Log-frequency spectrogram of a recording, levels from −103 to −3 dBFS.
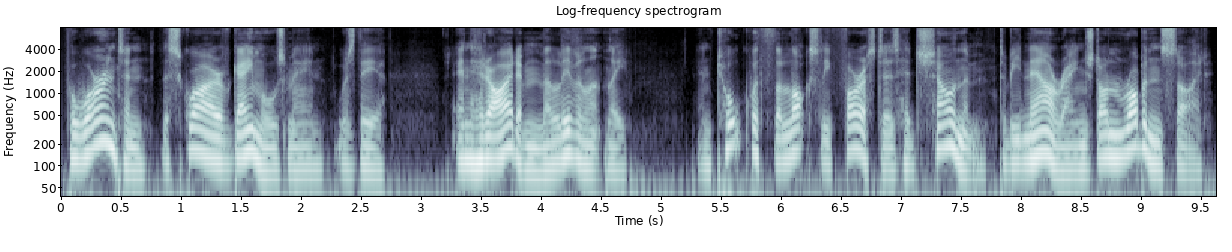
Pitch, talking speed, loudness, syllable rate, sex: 120 Hz, 185 wpm, -18 LUFS, 5.4 syllables/s, male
